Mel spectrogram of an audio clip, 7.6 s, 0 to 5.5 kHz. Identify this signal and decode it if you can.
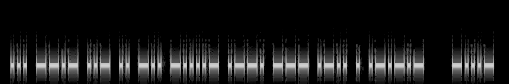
Morse code, heard as a keyed tone, about 25 wpm, 600 Hz. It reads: SQUID-POLE. <BT>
